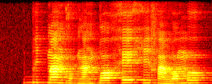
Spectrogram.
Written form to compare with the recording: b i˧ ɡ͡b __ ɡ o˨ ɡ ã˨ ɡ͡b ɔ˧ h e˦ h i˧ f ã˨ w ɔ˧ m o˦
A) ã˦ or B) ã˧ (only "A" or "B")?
B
